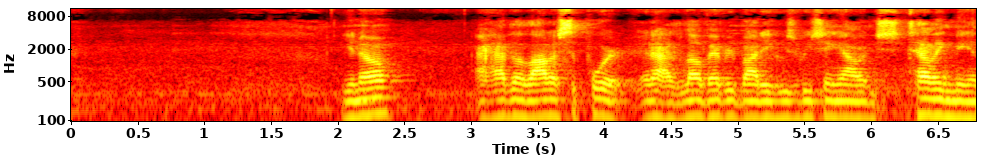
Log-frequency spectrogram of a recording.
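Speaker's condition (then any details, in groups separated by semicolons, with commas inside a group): No condition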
